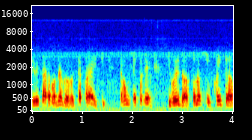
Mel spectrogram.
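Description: Speech only: a reporter talking over a telephone line, the voice thin and narrow.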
